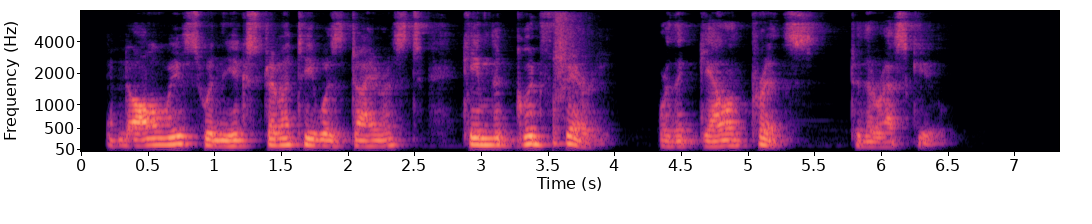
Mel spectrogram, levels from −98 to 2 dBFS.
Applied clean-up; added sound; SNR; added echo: neural mask model DeepFilterNet 3.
